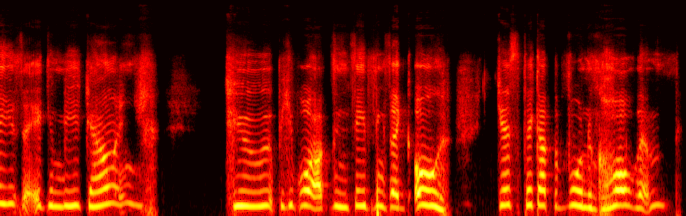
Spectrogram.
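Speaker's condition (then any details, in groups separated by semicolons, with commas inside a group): Cerebral palsy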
